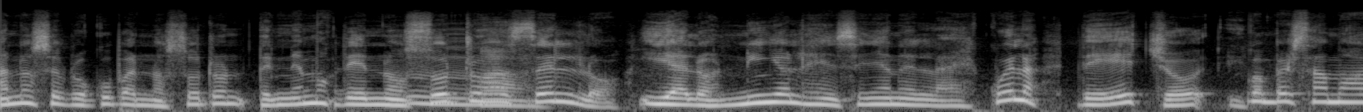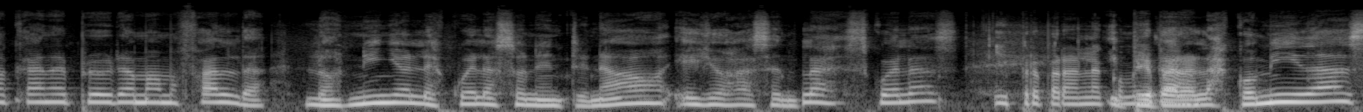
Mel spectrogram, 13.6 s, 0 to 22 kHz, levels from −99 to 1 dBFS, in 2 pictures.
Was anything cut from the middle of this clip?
yes; 6 cuts; at 1.7 s, 3.2 s, 5.3 s, 6.2 s, 8.2 s, 10.8 s

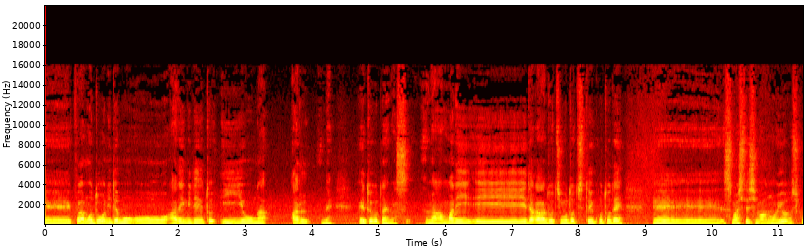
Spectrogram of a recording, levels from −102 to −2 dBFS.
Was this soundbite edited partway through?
yes; 1 cut; at 4.1 s

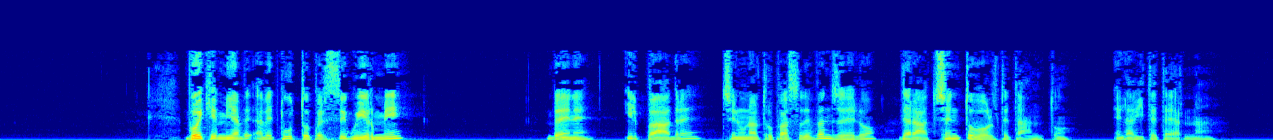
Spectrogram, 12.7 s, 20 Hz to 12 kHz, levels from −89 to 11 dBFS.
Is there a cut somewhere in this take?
yes; 3 cuts; at 2.8 s, 7.2 s, 9.0 s

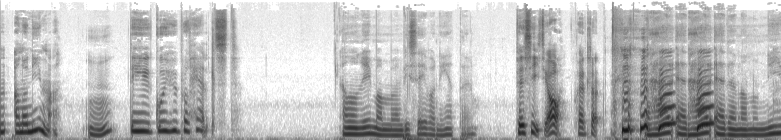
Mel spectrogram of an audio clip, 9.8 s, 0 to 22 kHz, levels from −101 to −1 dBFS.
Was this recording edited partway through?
yes; 4 cuts; at 1.5 s, 2.4 s, 7.1 s, 8.6 s

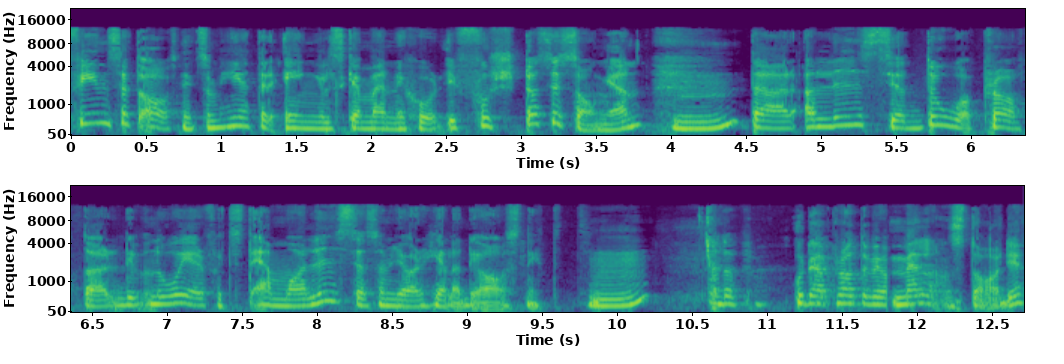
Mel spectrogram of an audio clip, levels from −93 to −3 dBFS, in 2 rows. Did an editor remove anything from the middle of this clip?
yes; 1 cut; at 11.8 s

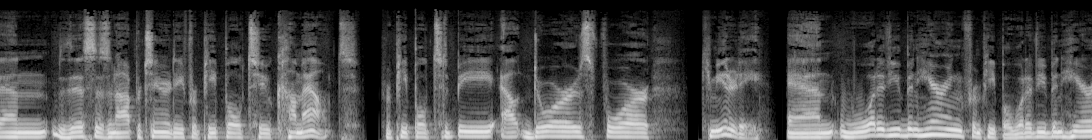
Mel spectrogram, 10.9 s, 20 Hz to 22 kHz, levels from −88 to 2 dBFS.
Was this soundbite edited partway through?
yes; 2 cuts; at 4.4 s, 7.8 s

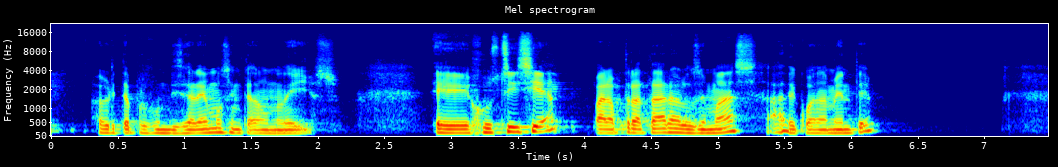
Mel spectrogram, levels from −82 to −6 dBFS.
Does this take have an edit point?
yes; 1 cut; at 4.3 s

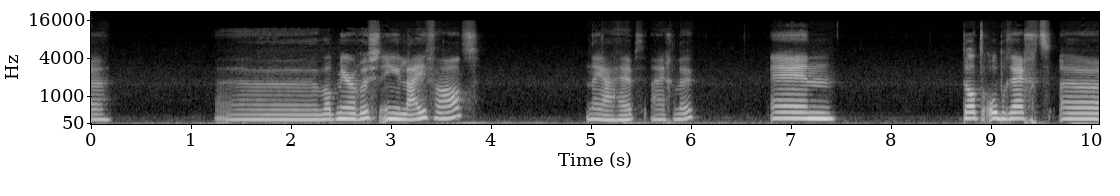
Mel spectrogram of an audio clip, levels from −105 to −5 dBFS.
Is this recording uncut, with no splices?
yes; 0 cuts

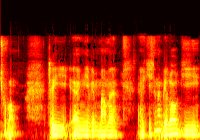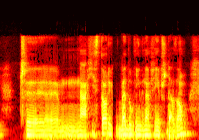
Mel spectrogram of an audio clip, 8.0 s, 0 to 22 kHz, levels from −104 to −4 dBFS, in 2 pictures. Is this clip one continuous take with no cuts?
no; 3 cuts; at 3.1 s, 6.2 s, 6.7 s

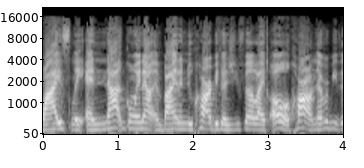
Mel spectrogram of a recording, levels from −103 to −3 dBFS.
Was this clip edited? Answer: no; 0 cuts

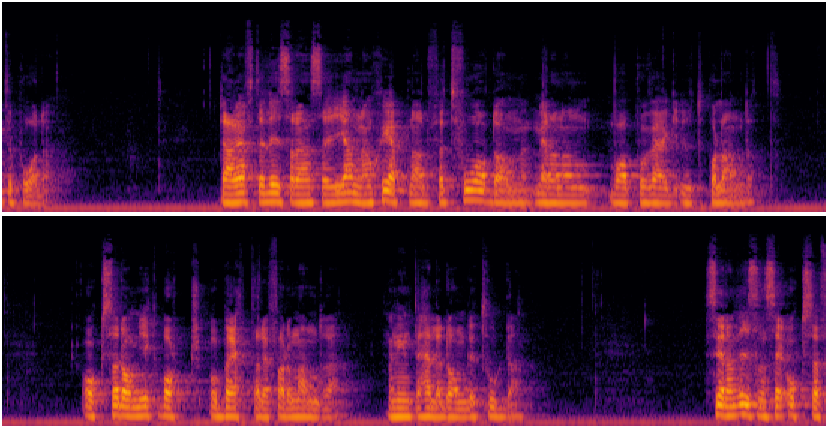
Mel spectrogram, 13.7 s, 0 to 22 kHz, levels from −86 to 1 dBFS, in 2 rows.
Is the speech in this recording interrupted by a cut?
no; 0 cuts

